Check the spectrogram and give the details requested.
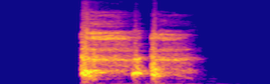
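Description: A brief, rough cough followed by throat clearing, lasting under a second.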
